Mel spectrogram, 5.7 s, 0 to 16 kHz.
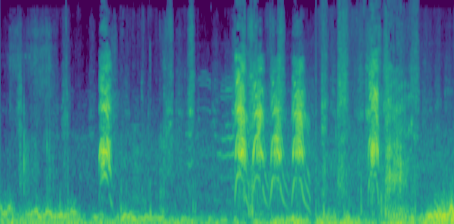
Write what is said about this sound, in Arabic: حيث وجدنا عدة كلاب تلهو وتلعب وتبدو سعيدة فوق الحشائش الناعمة المنتشرة على مساحة تزيد عن 3500 متر مربع.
